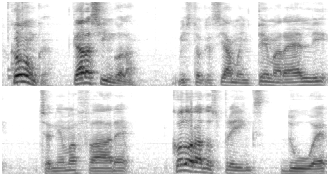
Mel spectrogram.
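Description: A man speaks in a normal speaking voice at a fairly low pitch and a moderate pace, with ordinary pitch variation. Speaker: gaming youtuber. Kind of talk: live gaming commentary, casual. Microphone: headset.

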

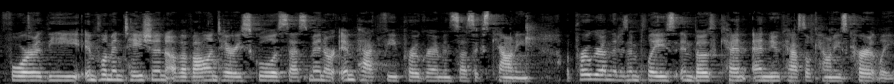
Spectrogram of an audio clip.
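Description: A woman talks at a fairly quick pace with ordinary pitch variation. Light background noise sits behind her. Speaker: school district official giving public comment. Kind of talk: prepared public comment statement. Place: hall. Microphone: podium.

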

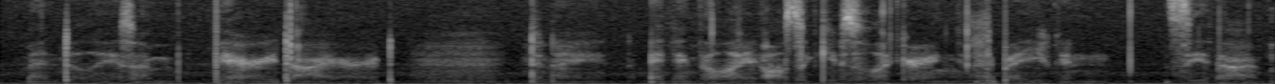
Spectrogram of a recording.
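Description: Moderate-paced woman's voice, dry sound with no echo, loud background noise. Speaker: asmr vlogger. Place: car. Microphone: lapel.

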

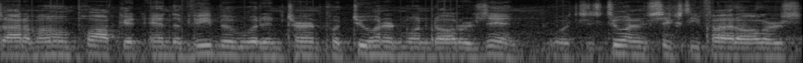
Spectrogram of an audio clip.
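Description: A man's monotone, flat delivery at a fairly quick pace, with noticeable background noise. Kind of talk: interview answer. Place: hall. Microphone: webcam.

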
